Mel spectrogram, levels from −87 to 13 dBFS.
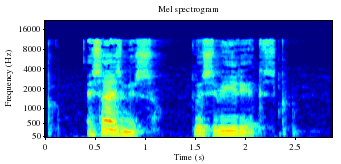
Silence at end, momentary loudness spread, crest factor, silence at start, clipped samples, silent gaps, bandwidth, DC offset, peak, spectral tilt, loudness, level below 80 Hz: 0.45 s; 15 LU; 20 dB; 0.45 s; under 0.1%; none; 12 kHz; under 0.1%; -6 dBFS; -4 dB/octave; -22 LUFS; -54 dBFS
